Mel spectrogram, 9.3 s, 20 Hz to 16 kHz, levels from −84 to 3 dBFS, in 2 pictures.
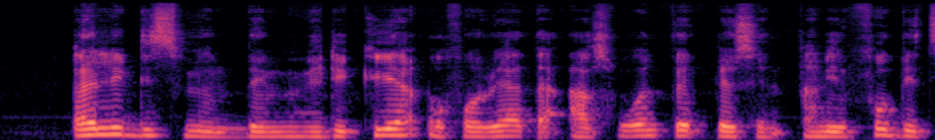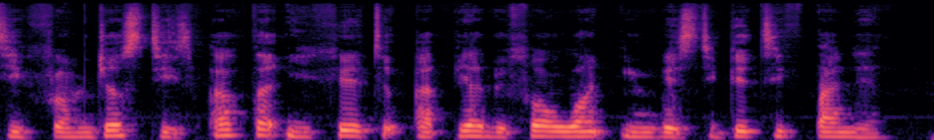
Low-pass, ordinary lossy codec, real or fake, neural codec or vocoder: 14.4 kHz; none; fake; codec, 44.1 kHz, 3.4 kbps, Pupu-Codec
